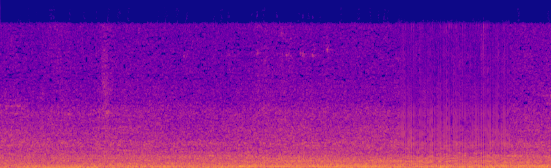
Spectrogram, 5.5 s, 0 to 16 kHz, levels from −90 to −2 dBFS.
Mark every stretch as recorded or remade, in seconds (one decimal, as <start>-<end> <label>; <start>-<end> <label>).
0.0-4.0 recorded; 4.0-5.1 remade; 5.1-5.5 recorded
